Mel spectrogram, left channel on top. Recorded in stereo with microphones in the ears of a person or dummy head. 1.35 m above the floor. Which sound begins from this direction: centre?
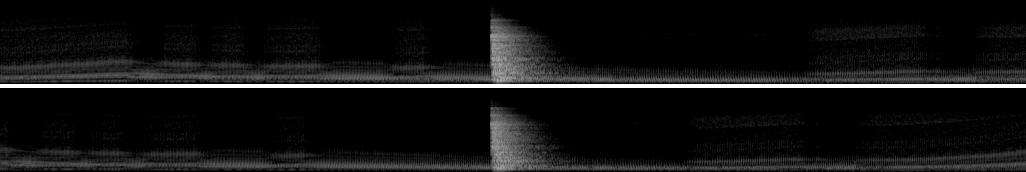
A door slam, at 4.9 s.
